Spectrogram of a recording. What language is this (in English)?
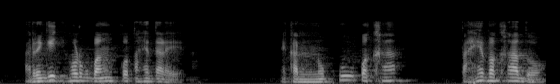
Santali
